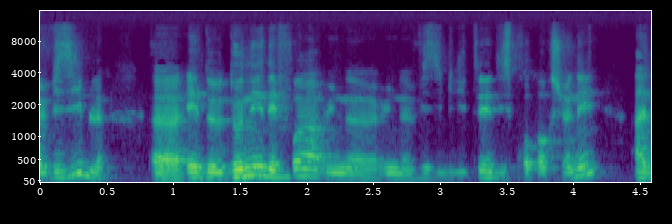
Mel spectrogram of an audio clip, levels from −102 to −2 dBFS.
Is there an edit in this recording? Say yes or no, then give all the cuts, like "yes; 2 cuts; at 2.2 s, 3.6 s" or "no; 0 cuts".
no; 0 cuts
